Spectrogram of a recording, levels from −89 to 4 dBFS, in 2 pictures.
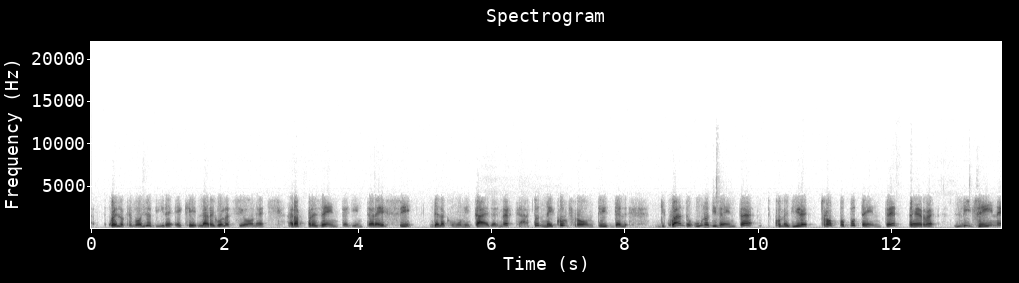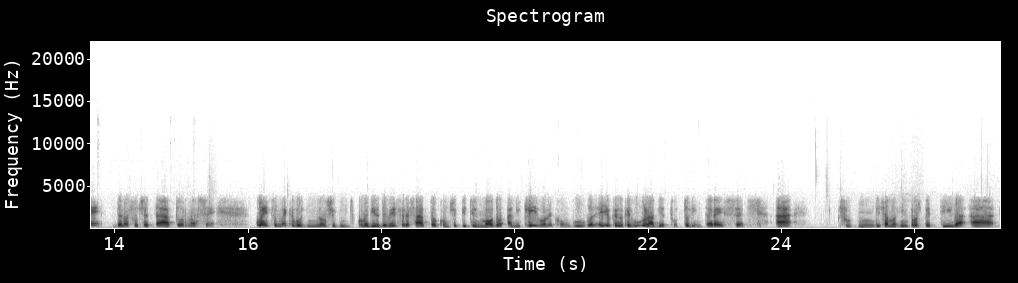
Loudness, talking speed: -20 LUFS, 145 wpm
